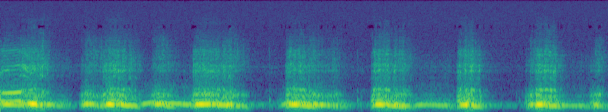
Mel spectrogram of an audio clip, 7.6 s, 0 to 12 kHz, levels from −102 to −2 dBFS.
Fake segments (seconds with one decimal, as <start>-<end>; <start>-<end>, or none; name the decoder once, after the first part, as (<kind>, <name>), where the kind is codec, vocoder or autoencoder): 0.4-3.1 (vocoder, BigVGAN v2)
